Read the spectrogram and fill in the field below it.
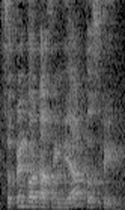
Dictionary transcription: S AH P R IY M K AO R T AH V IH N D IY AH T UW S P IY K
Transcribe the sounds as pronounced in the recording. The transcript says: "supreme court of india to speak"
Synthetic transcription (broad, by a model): S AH P R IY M K AO R T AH P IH N D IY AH T UW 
